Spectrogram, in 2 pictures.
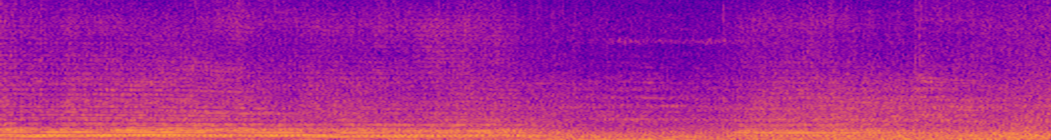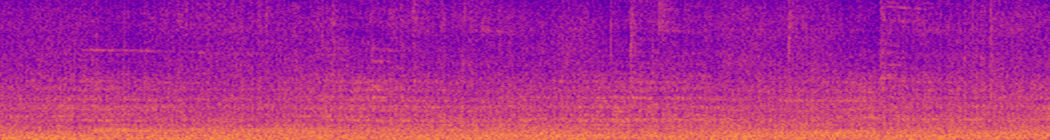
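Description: Freight train passing close by: the locomotive horn sounds a chord of several steady notes over the rumble of the diesel engines until about three seconds in. Then the freight cars roll past with a steady clatter of wheels on rail.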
